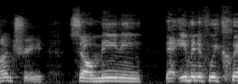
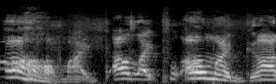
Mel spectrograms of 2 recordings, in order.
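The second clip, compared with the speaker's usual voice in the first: choked up, high-pitched, tight throat, holding back tears; 7 semitones higher than usual. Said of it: "I was choking back to tears".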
